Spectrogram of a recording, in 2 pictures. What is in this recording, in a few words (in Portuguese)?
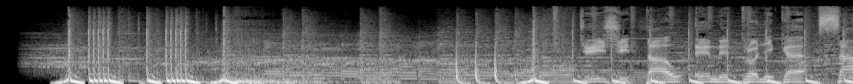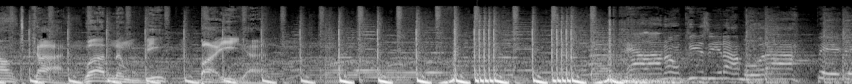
pancanejo eletronica sound car; cd pancanejo digital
